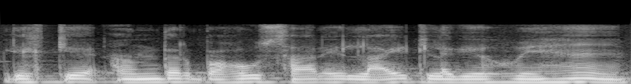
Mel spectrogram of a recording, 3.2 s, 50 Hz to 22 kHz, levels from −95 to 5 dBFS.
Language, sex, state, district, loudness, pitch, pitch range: Hindi, male, Jharkhand, Deoghar, -11 LUFS, 115 Hz, 110-120 Hz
